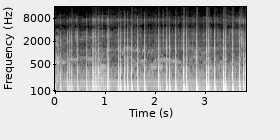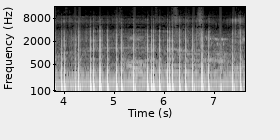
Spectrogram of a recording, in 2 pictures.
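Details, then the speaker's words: Large ADRM audio sound system with two 15-inch speakers, idle with no music: rapid irregular crackles and pops like light rain from the speakers; amplifier or speaker crackle, source not found. "itu kok ada suara keretek-kertek kayak hujan apa itu gak tahuok Mas suaranya kayak hujan Lur"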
